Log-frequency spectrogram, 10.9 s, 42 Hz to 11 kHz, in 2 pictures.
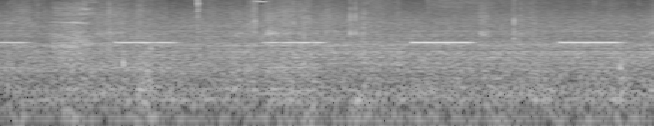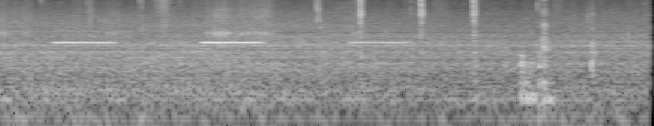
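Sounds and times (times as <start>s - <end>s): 
electric car reversing warning beeps: 0.0s - 0.4s, 1.0s - 1.6s, 2.2s - 2.8s, 3.5s - 4.0s, 4.7s - 5.3s, 5.9s - 6.5s, 7.2s - 7.8s, 8.4s - 9.0s
constant low engine rumble inside an electric car: 0.0s - 10.8s.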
